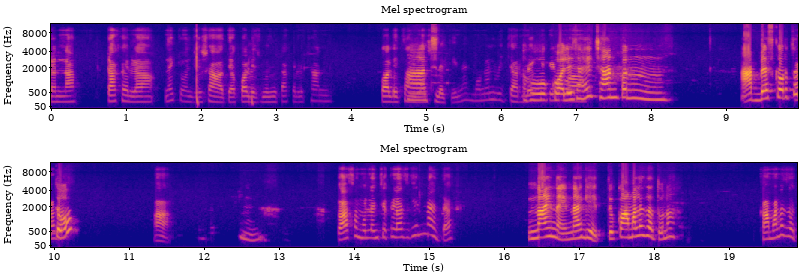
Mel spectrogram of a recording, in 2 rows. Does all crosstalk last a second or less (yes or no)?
yes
